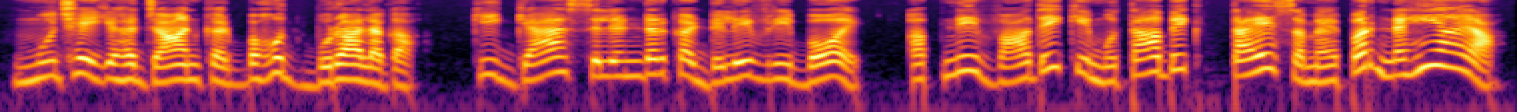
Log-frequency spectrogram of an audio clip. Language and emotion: Hindi, angry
